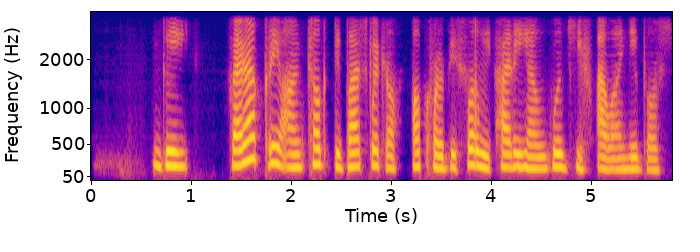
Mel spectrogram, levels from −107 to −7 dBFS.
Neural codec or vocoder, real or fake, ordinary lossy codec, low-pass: codec, 16 kHz, 0.5 kbps, FreqCodec, larger model; fake; none; 3.6 kHz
